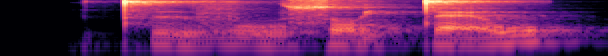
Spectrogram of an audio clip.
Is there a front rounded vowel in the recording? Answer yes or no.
no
